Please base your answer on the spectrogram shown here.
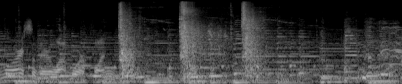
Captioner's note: cannon firing; laughter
